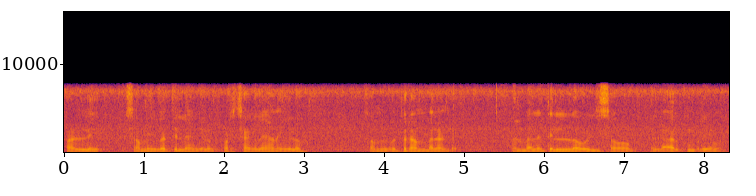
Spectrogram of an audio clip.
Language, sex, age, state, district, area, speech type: Malayalam, male, 18-30, Kerala, Kozhikode, rural, spontaneous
